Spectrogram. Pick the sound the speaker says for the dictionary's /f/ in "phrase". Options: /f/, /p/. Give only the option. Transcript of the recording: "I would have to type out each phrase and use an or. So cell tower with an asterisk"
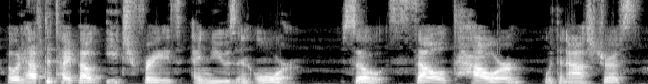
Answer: /f/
